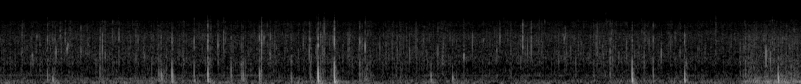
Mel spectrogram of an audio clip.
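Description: Rain falling on puddles and wet leaves: a steady hiss of rainfall with many separate drops ticking and plopping at irregular moments, two of the loudest close together about three seconds in.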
